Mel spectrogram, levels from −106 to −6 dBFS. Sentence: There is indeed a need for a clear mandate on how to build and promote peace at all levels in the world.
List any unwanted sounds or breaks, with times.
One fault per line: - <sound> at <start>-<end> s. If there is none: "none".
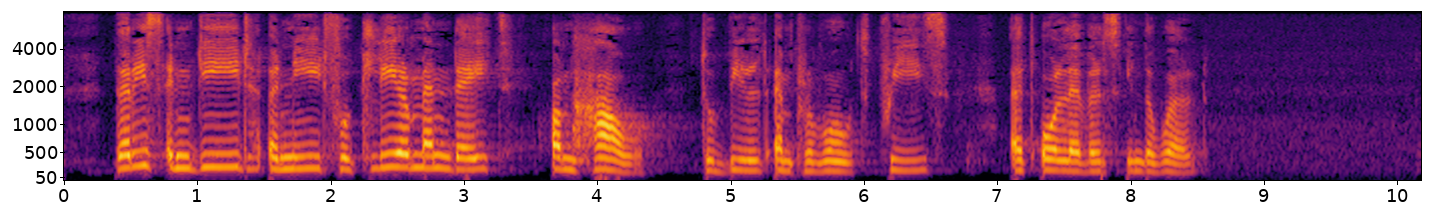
none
